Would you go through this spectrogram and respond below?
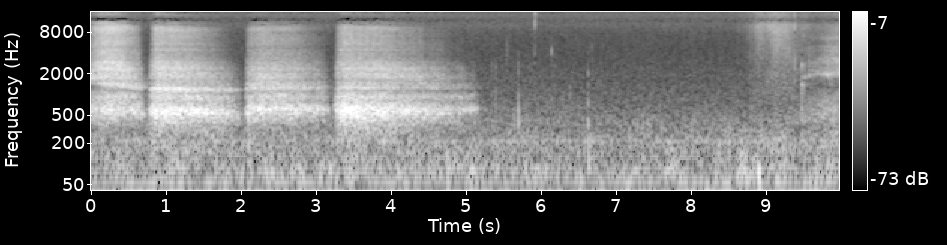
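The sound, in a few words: strong breathing during shamanic ritual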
